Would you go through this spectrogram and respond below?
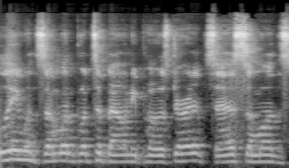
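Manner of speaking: ordinary delivery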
